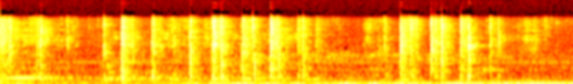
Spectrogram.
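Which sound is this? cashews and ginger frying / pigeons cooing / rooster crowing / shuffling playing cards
shuffling playing cards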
